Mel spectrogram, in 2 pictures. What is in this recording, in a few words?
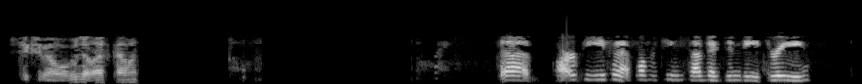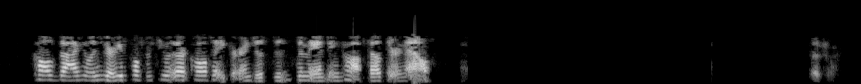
Police South Dispatch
